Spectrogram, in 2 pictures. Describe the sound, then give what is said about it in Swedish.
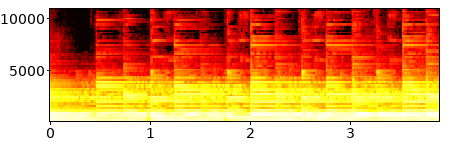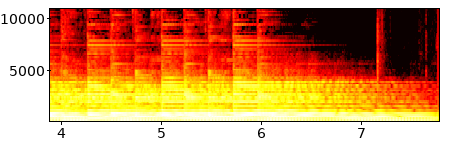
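A clean electric guitar plays steady, rhythmic notes through two parallel stereo delays, dotted-eighth and quarter-note times split left and right, with raised mix level and gentle wavering modulation; the echoes stack into a dense, shimmering wash before fading out. No one speaks. “Och ni hör att det är tydlig modulation.”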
